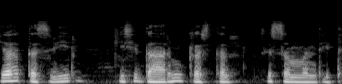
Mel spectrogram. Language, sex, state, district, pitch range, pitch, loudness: Hindi, male, Bihar, Vaishali, 115-145 Hz, 130 Hz, -19 LUFS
